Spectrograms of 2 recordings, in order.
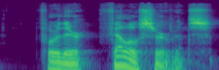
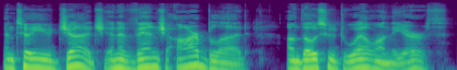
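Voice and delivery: ordinary talk

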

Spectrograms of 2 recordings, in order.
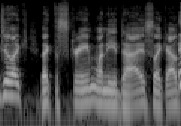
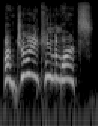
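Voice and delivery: cartoon mouse voice. High cartoon voice.

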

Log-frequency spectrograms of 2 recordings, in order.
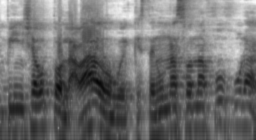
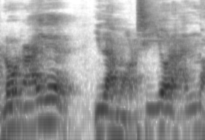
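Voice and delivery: ordinary talk, nothing marked

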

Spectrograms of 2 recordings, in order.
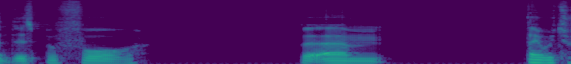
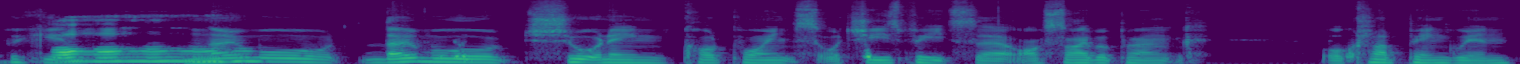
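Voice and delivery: slow emphatic rant; slower than usual. Real, not acted. Laying down a new rule.

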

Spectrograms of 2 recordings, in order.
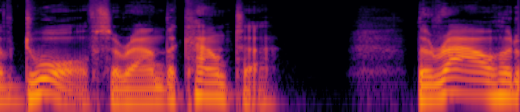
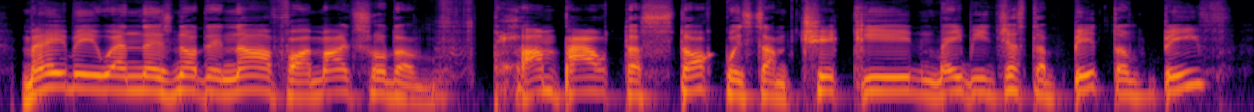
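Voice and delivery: higher-pitched, halting admission, mildly mumbled; reluctant mumble; 8 semitones higher than usual. A narrator's reading. Cornered cook confesses padding the stock, reluctant mild mumble. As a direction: own up bit by bit. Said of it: "he mumbled".

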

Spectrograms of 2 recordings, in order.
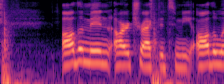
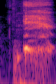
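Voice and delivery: high laugh. Real, not acted. Laugh in story.

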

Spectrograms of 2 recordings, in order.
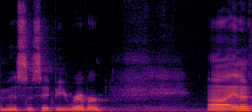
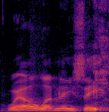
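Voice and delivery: usual speaking voice

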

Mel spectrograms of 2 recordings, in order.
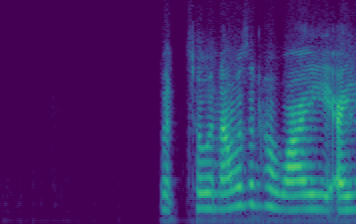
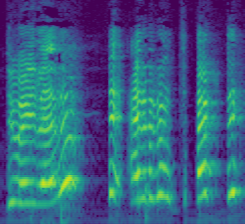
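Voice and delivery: higher and much louder, laughing through the words; excited giggling; 11 semitones higher, 16 dB louder than usual. Real, not acted. Guest giggling as the cat climbs onto her, excited. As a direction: squeal with delight as the cat comes close.

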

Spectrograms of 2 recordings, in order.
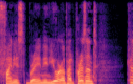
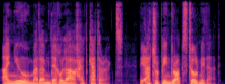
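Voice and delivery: higher and quicker, self-reproaching Poirot; animated; 5 semitones higher, 3 dB louder than usual. Acted. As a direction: burst out with animated frustration. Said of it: "becoming suddenly animated".

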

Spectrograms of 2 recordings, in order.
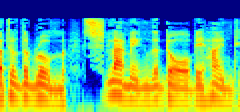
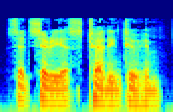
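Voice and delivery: ordinary delivery, nothing marked

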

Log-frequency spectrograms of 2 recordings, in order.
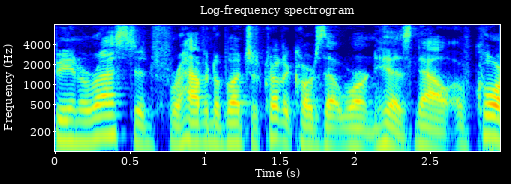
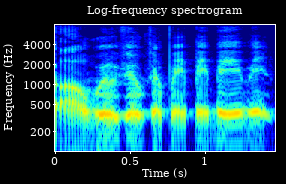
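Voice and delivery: mock whimper. Mock whimpering after crying line.

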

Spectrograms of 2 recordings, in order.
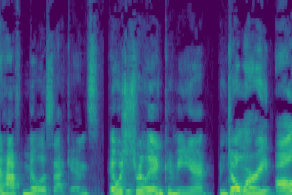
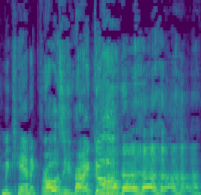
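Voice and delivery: mock heroic; 5 semitones higher, 4 dB louder, slower than usual. Mock heroic self-announcement.

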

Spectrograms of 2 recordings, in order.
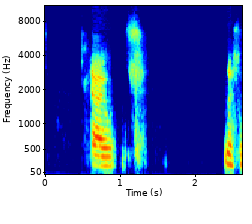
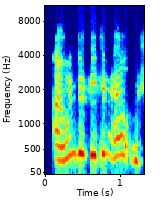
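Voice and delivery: much higher, fast, overly polite; prim operator call voice; polite caller; 14 semitones higher, 3 dB louder, much faster than usual. Retold or imitated. Retelling her call to emergency services, prim and polite. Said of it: "like you're calling a fucking operator".

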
